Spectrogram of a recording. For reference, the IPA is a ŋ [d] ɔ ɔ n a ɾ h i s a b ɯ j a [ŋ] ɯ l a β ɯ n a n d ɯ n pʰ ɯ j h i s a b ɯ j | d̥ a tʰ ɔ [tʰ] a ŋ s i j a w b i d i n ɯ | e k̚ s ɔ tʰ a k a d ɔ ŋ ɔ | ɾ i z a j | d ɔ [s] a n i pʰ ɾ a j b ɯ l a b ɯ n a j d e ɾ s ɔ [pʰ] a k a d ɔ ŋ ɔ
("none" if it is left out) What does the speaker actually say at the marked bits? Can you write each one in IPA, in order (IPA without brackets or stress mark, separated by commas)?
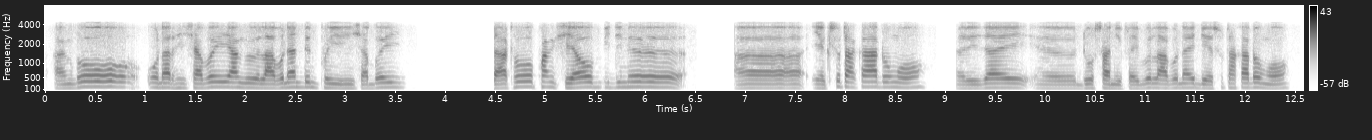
d, ŋ, pʰ, s, tʰ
